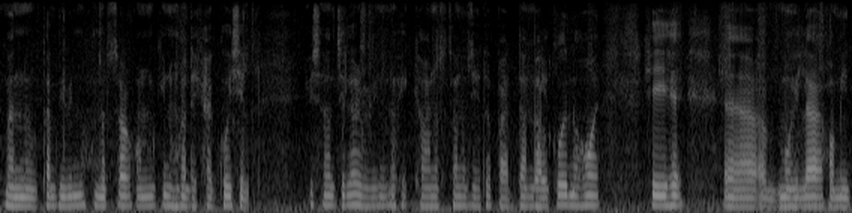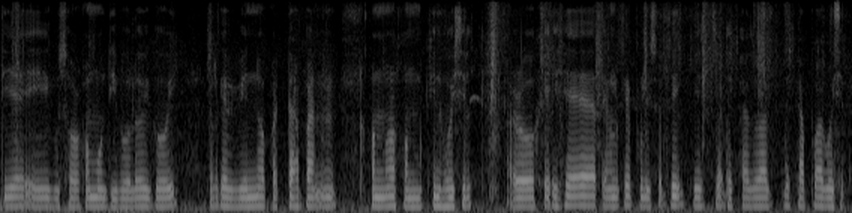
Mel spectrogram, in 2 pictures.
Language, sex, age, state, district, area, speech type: Assamese, male, 30-45, Assam, Biswanath, rural, spontaneous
